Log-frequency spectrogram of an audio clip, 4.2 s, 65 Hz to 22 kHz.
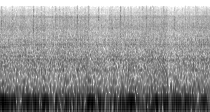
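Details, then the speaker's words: AC compressor running at idle on a dually truck after installing the compressor and charging with computer duster; steady low hum with faint irregular knock underneath; owner unsure whether abnormal, vents about 59–60°F, dropping toward 50 when revved. "sweating you can hear that compressor but I don't know if that's abnormal what I say I'm no AC expert"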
